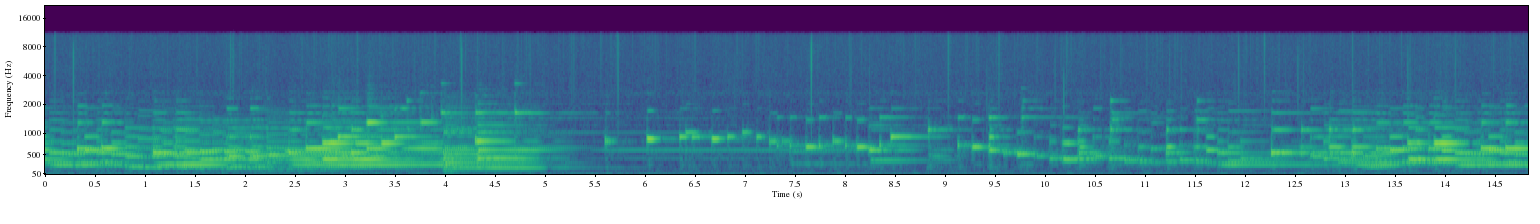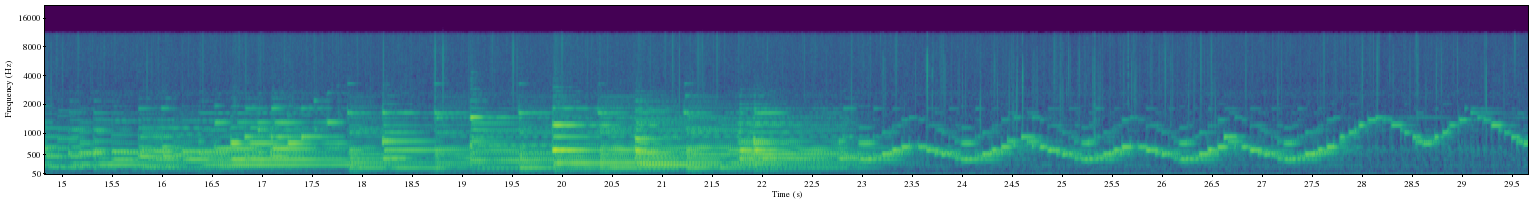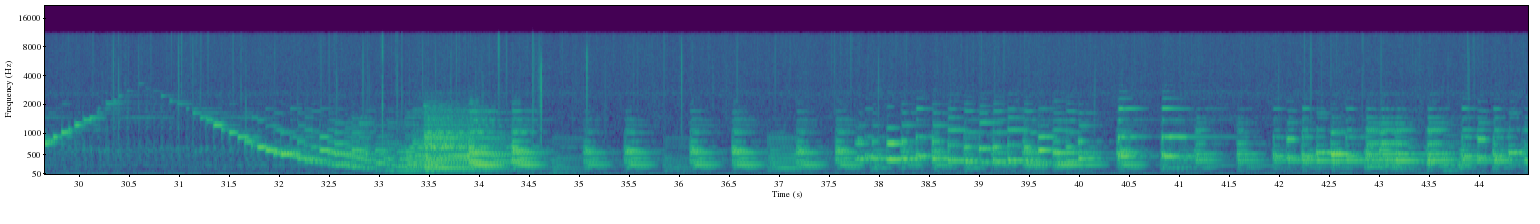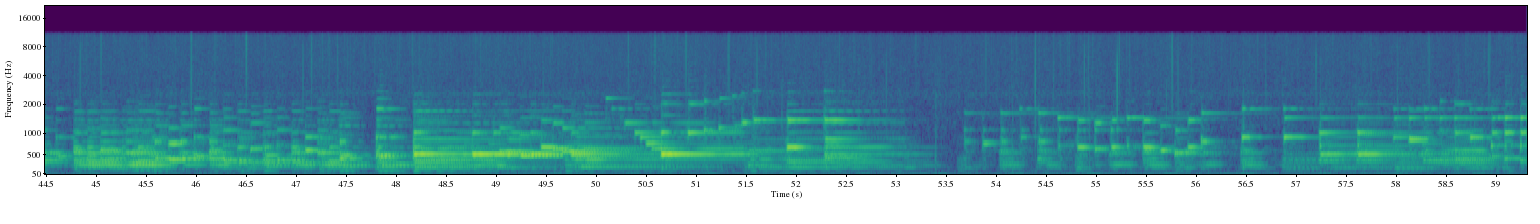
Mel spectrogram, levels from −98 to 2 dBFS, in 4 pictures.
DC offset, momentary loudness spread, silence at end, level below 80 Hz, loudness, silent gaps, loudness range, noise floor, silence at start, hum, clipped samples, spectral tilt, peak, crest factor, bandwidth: under 0.1%; 15 LU; 0 s; -62 dBFS; -26 LUFS; none; 10 LU; -46 dBFS; 0 s; none; under 0.1%; -4.5 dB/octave; -4 dBFS; 22 dB; 11.5 kHz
